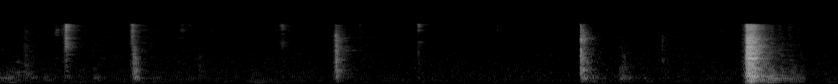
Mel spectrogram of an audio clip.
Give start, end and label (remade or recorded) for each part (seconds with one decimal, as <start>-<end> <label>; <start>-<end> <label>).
0.0-4.0 remade; 4.0-6.7 recorded; 6.7-8.4 remade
